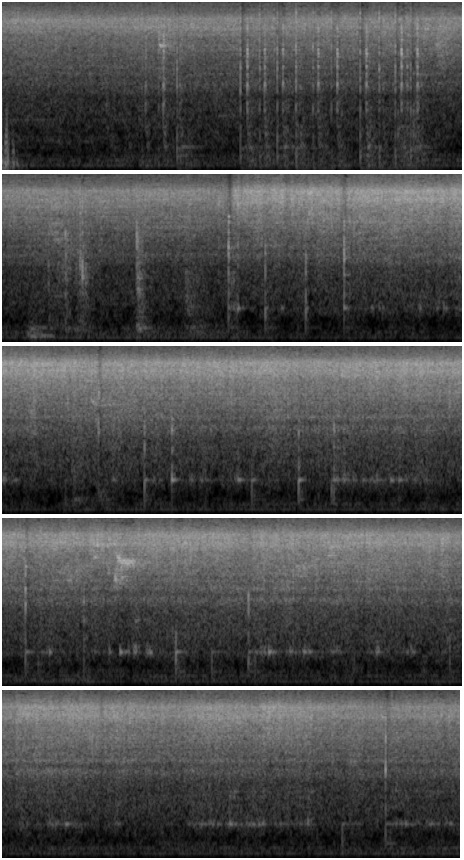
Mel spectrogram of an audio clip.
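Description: Garlic fries in hot oil in a pan, starting with scattered stirring scrapes and clinks, then a loud, continuous close sizzle that holds steady.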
